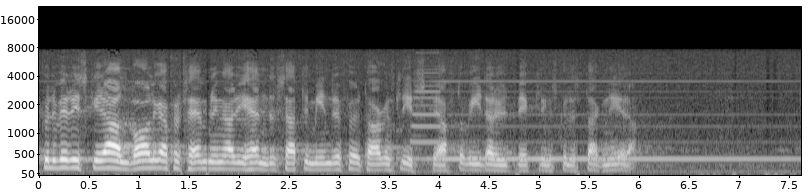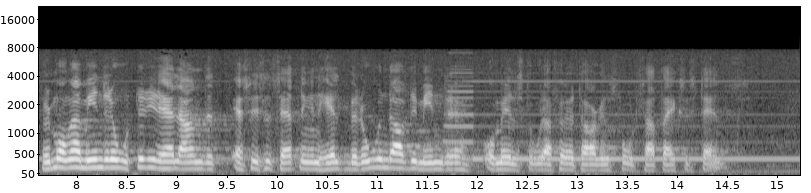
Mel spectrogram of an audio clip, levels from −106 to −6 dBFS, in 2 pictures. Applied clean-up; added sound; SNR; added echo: none; Organ; 16 dB; none.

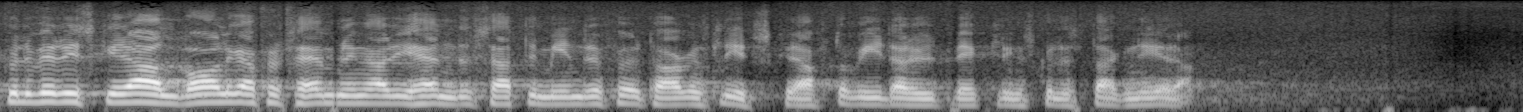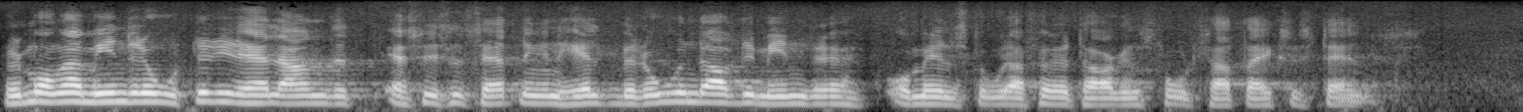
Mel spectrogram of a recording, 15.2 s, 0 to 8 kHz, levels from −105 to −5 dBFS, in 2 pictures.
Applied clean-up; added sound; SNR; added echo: neural mask model Resemble Enhance denoiser.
